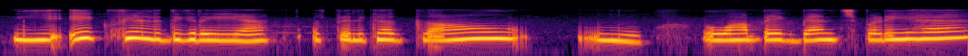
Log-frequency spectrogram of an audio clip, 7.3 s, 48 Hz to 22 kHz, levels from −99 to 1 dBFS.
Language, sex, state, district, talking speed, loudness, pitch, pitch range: Hindi, female, Uttar Pradesh, Jyotiba Phule Nagar, 130 wpm, -15 LUFS, 290 Hz, 280-330 Hz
